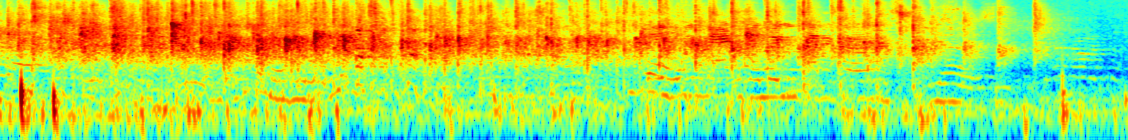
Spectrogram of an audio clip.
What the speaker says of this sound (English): So let's give this panel a round of applause.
